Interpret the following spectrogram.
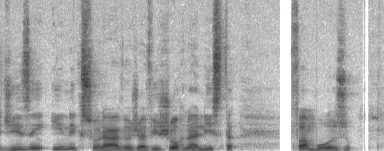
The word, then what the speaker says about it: inexorável: A pronunciação correta do termo é essa, inexorável.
